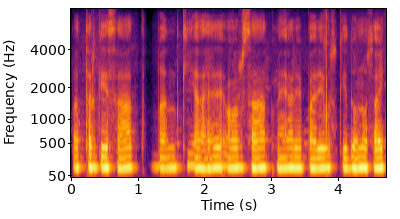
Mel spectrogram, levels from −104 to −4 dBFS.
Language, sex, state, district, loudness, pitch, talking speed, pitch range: Hindi, male, Himachal Pradesh, Shimla, -16 LUFS, 140 Hz, 140 wpm, 135-145 Hz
